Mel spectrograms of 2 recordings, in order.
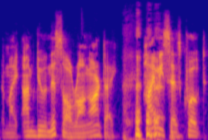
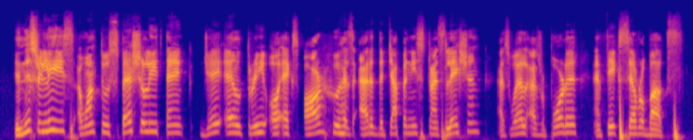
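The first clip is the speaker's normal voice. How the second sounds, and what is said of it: Put-on Mexican Spanish accent. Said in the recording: “that sounded like really Mexico, and he's from Spain.”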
